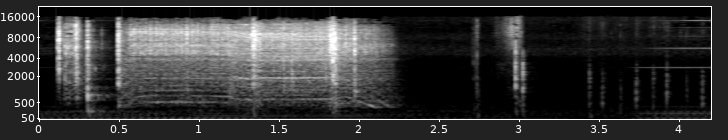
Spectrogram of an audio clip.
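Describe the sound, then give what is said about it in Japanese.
An instant camera taking a photo: a sharp click or two, then a loud mechanical whir lasting about two seconds, followed by a few faint clicks. “改めて写真を撮ることにしました。 じゃあ撮るわね。”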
